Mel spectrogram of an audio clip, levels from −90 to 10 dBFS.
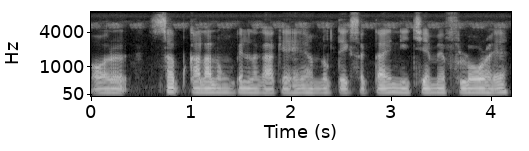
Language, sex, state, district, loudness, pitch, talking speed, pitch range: Hindi, male, Meghalaya, West Garo Hills, -19 LUFS, 95 Hz, 240 wpm, 90-95 Hz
